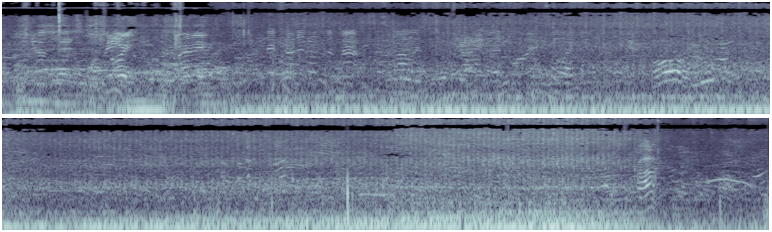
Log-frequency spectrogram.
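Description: Car engine idling with a deep, steady rumble that swells louder near the end, over faint crowd chatter.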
